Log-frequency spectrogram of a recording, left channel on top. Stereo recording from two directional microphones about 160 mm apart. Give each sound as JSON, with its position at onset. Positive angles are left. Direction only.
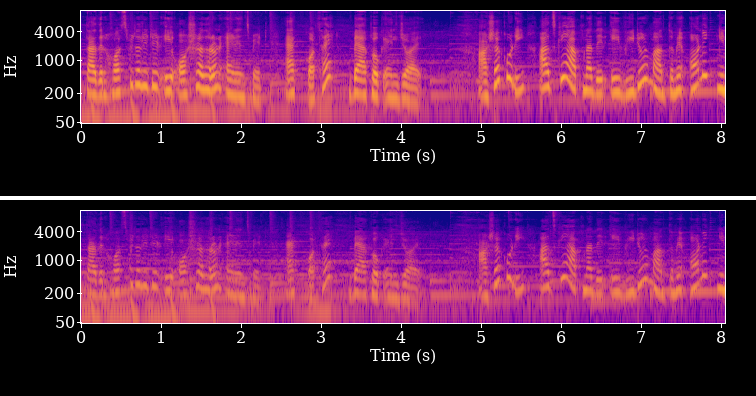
{"t": 0.0, "sound": "a woman's voice", "side_deg": 40}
